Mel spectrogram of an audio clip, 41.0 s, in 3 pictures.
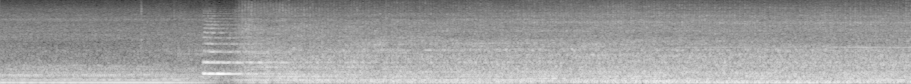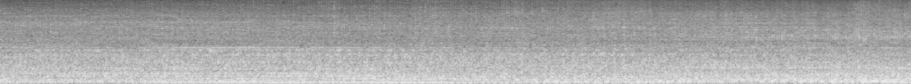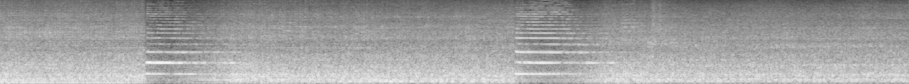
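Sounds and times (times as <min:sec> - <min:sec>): train rumbling: 0:00.0 - 0:40.9
train horn blasts: 0:03.0 - 0:04.6, 0:29.5 - 0:31.2, 0:35.0 - 0:36.9.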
